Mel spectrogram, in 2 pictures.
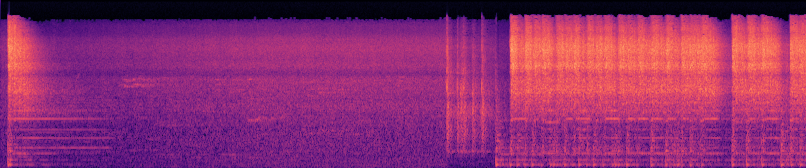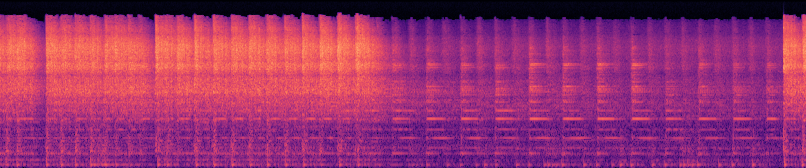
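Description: Lion dance percussion band of drum, gong and cymbals. It opens with a loud crash that rings away into a quieter stretch, then about ten seconds in the full band comes in loud with fast drumming and crashing cymbals, settling near the end into a steady beat with gong and cymbal strikes about twice a second.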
